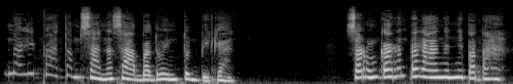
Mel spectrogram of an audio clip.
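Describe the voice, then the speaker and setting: An actress in an Ilocano radio drama playing a concerned, questioning mother and wife, with a Filipino accent and a husky voice. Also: high-pitched, sing-song, moderate pace, no room sound. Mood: suspicious, probing.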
